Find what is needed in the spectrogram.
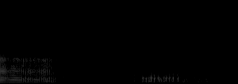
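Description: A man's drawn-out, steady-pitched "uhh" hesitation trails off about half a second in, followed by near silence: room tone.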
